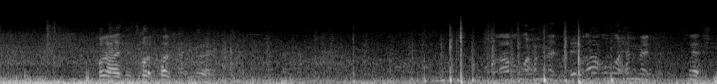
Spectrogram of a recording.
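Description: Men shout to each other outdoors during a football game.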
